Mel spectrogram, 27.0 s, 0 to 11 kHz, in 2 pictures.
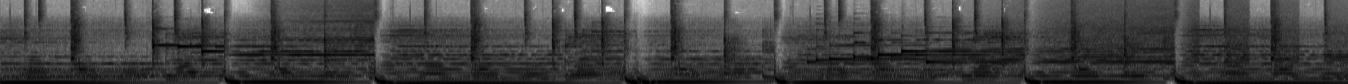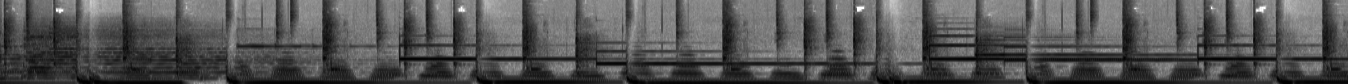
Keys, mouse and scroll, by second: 4.1 ctrl+scroll down 1.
